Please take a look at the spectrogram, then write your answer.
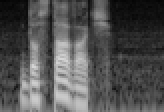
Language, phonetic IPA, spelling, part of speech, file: Polish, [dɔˈstavat͡ɕ], dostawać, verb, Pl-dostawać.ogg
